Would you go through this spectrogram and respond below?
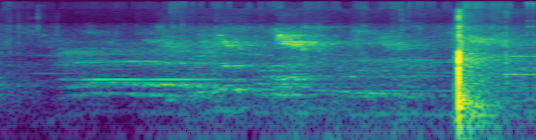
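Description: Sheep bleat through a steady murmur of someone talking, a drawn-out faint call followed by a sharp, loud bleat near the end.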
